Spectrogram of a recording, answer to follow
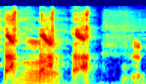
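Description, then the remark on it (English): A person imitates a chicken clucking, with three quick, strained vocal bursts followed by a softer fourth, fairly loud. “quickly tell us, why were you calling that guy a chicken?”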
